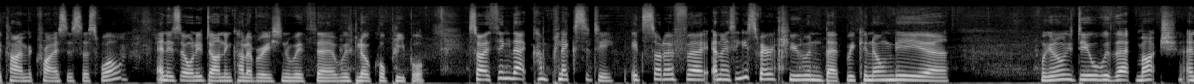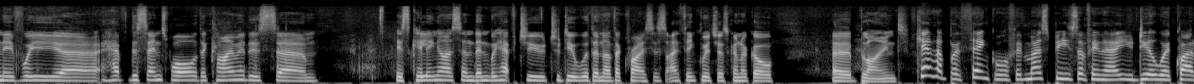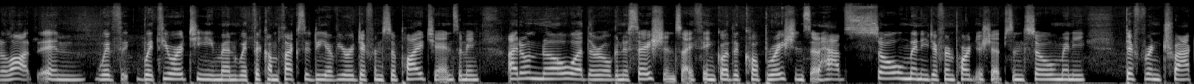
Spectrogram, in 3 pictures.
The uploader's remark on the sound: The audio for this episode was recorded live during the international world congress for architects UIA23, at the FSC Lounge supported by EU Life programme.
